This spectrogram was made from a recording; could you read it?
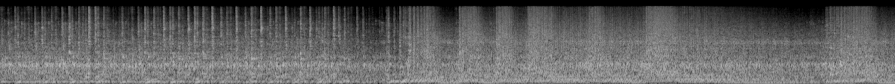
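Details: Rebuilt Tatra 148 diesel warming up outside the workshop, open exhaust: loud, raw, steady rumble with a couple of throttle blips; oil pressure rose as it ran, engine runs evenly and sounds sound.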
